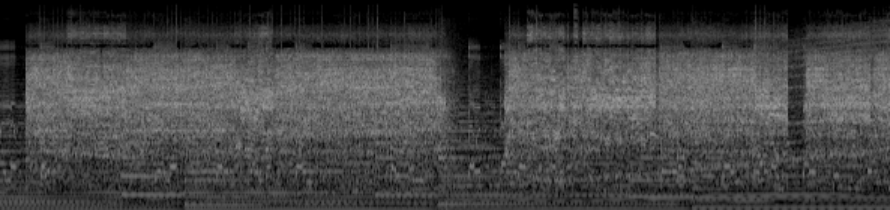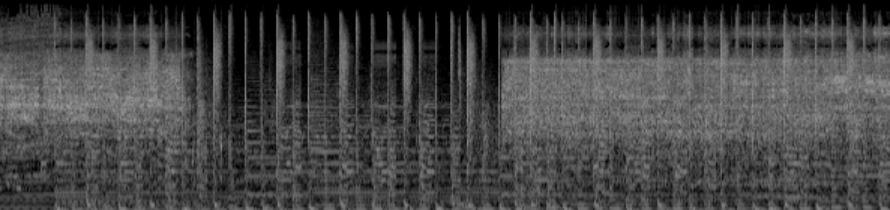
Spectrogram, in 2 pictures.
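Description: Power saw cutting through a Harley Sportster rear fender along a scribed line, a steady loud whine that turns harsher and more rasping partway through as the blade bites into the metal, with no talking.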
